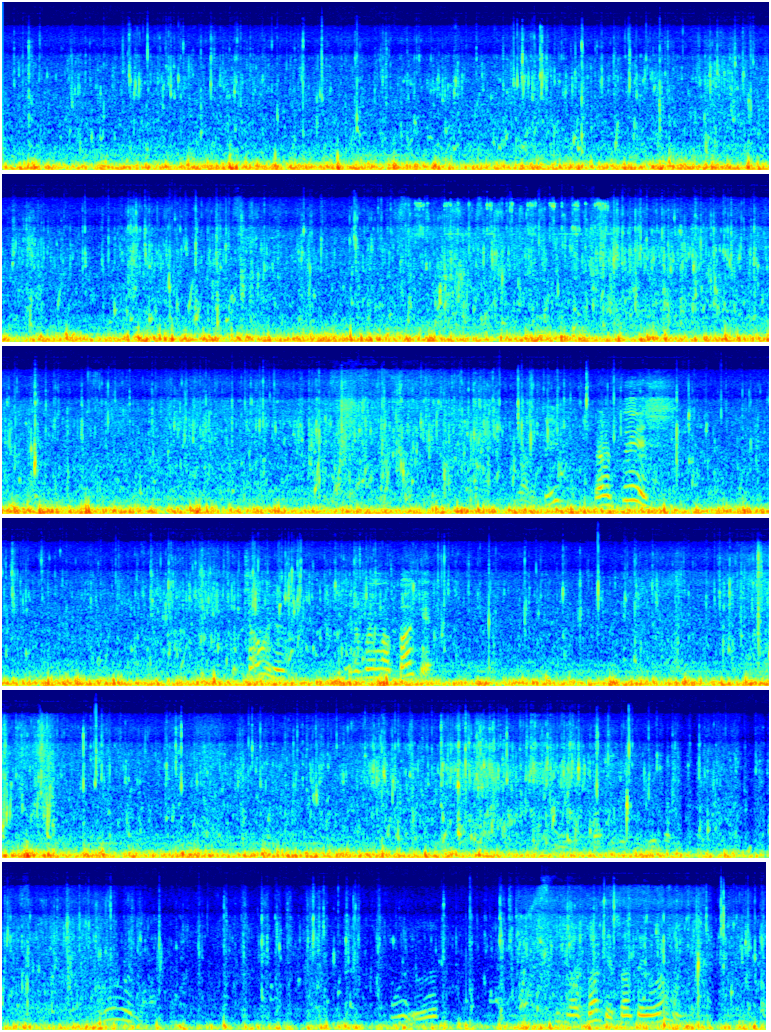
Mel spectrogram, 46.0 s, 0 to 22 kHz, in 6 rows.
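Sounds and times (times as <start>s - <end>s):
wind buffeting microphone: 0.0s - 45.9s
water sloshing: 8.6s - 15.7s, 17.1s - 22.3s, 29.2s - 45.9s.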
